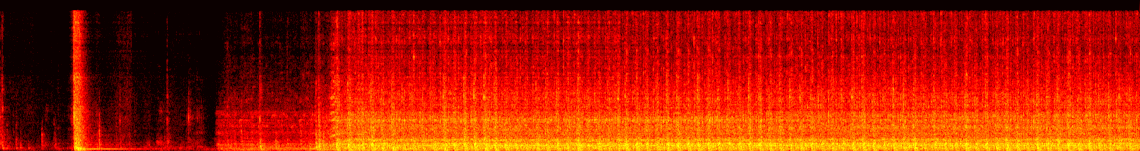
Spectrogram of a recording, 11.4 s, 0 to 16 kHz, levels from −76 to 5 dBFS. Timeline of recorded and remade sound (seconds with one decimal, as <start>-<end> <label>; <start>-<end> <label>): 0.0-0.7 recorded; 0.7-1.5 remade; 1.5-3.6 recorded; 3.6-6.2 remade; 6.2-11.4 recorded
